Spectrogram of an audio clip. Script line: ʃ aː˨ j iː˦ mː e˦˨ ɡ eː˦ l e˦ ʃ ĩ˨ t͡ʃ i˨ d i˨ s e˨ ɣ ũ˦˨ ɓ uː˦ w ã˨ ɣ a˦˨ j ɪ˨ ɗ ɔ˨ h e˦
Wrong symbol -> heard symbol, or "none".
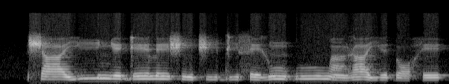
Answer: mː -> ɲ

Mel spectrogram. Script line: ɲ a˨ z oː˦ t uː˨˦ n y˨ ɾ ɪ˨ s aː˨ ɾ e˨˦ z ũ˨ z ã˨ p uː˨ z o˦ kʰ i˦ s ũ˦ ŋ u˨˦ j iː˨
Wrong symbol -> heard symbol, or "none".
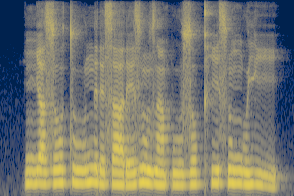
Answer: y˨ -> ɪ˨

